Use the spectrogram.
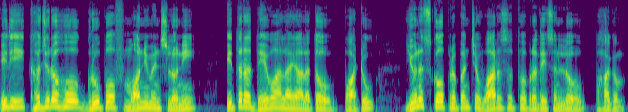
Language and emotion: Telugu, neutral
